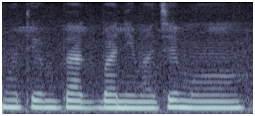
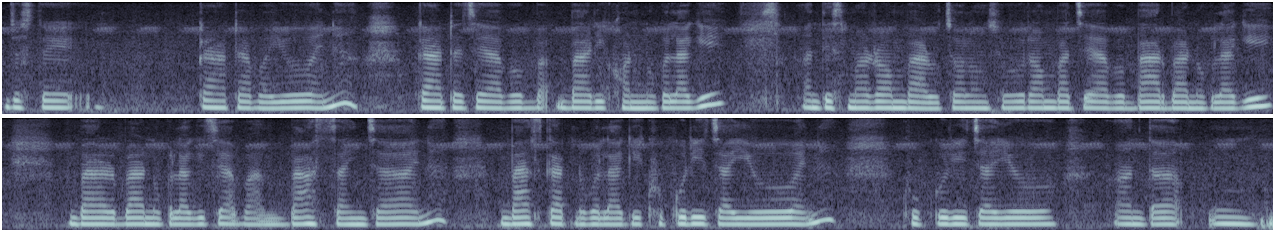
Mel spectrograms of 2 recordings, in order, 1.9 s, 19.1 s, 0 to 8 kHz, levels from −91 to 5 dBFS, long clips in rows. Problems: background sounds at intervals, background conversations at intervals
